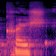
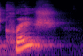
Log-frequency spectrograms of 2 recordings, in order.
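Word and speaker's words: crèche: And in many ways with this, the creche is one of those. And it's, I also found that it's either pronounced as creche or creche. – Could be either. – Can be pronounced either way.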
